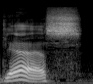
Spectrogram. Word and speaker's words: gas: The word gas is pronounced with a hard S.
